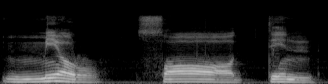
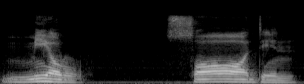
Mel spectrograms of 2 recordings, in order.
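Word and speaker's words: مِرْصَادًا: So here we have mir sadin. Okay, so you've got to go straight from the mi, which is empty mouth, directly into ra, which is full mouth. So mir sadin.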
